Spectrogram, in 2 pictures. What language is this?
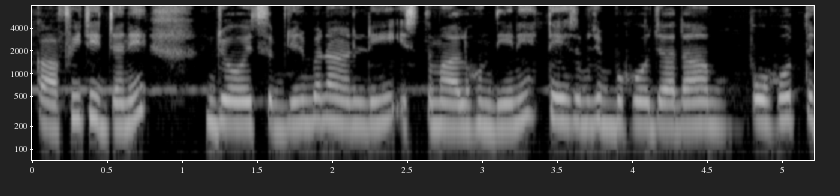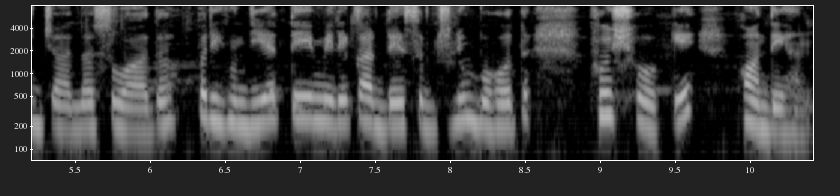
Punjabi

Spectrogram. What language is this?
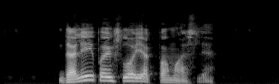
Belarusian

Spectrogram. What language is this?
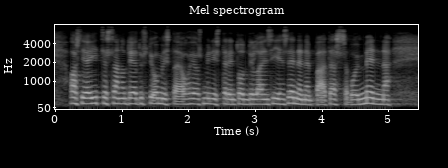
Finnish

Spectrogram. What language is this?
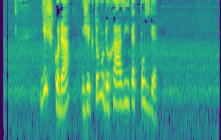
Czech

